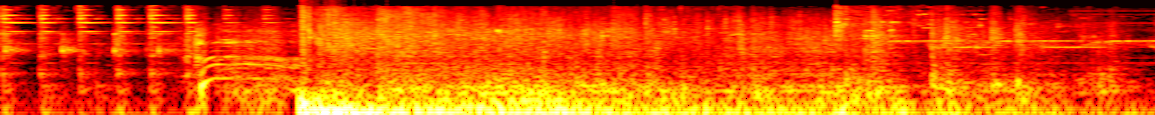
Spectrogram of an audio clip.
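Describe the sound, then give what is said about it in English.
In a scene from Breaking Bad, Uncle Tito strikes a bell rapidly several times to set off a bomb, then a massive bomb explosion cuts it off, a deep roaring boom that keeps rumbling and crackling with debris for several seconds. “Uncle Tito bangs on that bell over and over and over again to set the bomb off, which is why if you listen to that episode, you hear a really nice bell all the way through.”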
